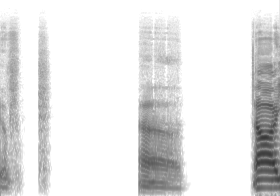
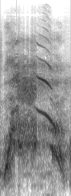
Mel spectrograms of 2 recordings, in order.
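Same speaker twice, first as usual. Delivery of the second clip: very high, loud falling shriek; piercing creature scream; goblin guinea pig scream; 8 dB louder than usual. Shown as a demonstration. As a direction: squeal like a goblin plunging off a cliff. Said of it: "just screaming goblin guinea pig".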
